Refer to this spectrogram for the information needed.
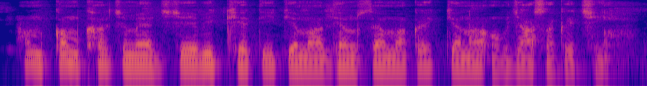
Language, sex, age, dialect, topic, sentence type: Maithili, male, 56-60, Bajjika, agriculture, question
